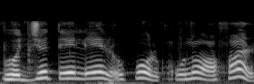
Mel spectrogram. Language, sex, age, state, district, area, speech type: Bengali, female, 18-30, West Bengal, Kolkata, urban, read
